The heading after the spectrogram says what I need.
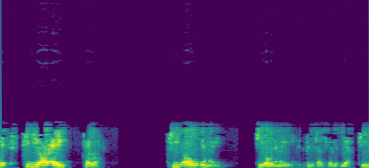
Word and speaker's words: teratoma: T-E-R-A, tera, T-O-M-A.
